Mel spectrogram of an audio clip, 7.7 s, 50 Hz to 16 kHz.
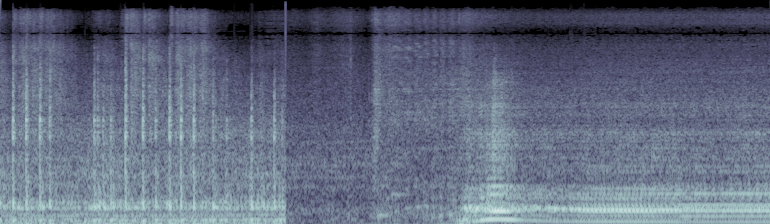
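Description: Jaguar F-Type's supercharged V8 running under way. After a sudden break, the engine starts about four and a half seconds in with a brief flare of revs that rises and falls, then settles into a steady idle.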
